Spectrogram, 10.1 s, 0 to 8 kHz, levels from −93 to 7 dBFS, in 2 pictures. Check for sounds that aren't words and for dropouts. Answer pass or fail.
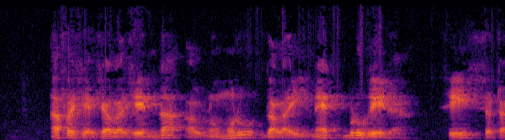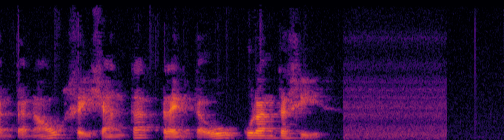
pass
